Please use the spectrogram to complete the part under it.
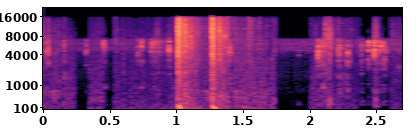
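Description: A rifle fires two quick shots.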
